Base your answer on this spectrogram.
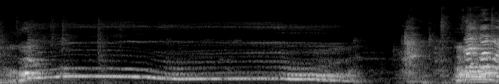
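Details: Luoluo, a pet Alaskan Malamute, vocalizes in annoyance as its owner pretends to eat dog-meat hotpot: a drawn-out, tonal howling whine lasting about three seconds, sliding downward and then levelling, followed by a sudden loud burst of voice.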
